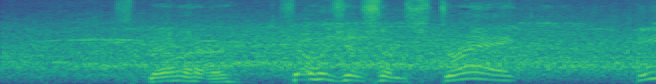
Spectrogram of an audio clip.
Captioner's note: whistle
